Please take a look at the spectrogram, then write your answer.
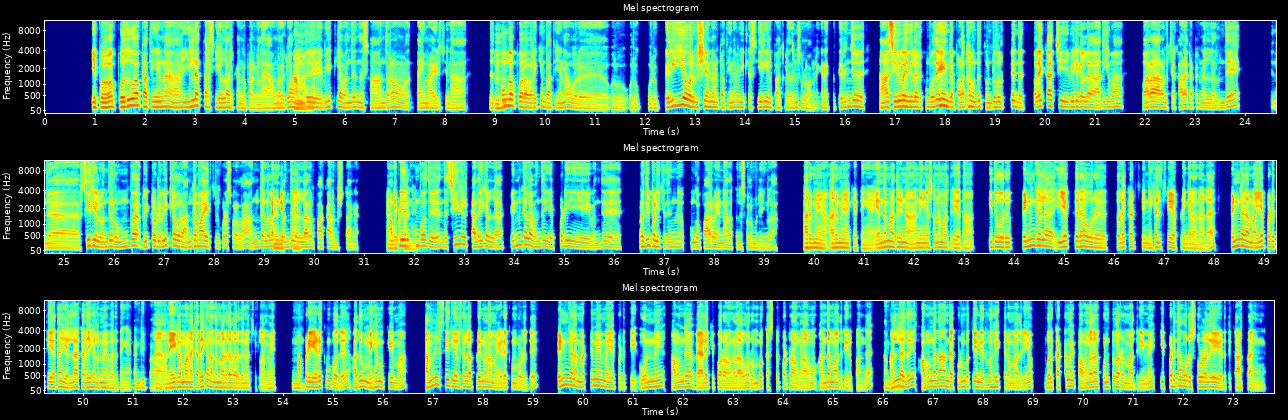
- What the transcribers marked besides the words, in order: laughing while speaking: "இருக்கும்போதே, இந்த பழக்கம் வந்து தொன்று தொட்டு"
- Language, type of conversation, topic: Tamil, podcast, சீரியல் கதைகளில் பெண்கள் எப்படி பிரதிபலிக்கப்படுகிறார்கள் என்று உங்கள் பார்வை என்ன?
